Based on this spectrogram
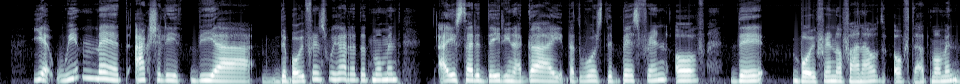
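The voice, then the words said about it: Spanish accent. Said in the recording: “that is a Spanish accent. ... You two are from Madrid.”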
